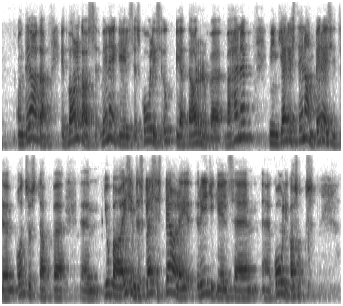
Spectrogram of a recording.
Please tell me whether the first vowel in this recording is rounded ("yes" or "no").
yes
